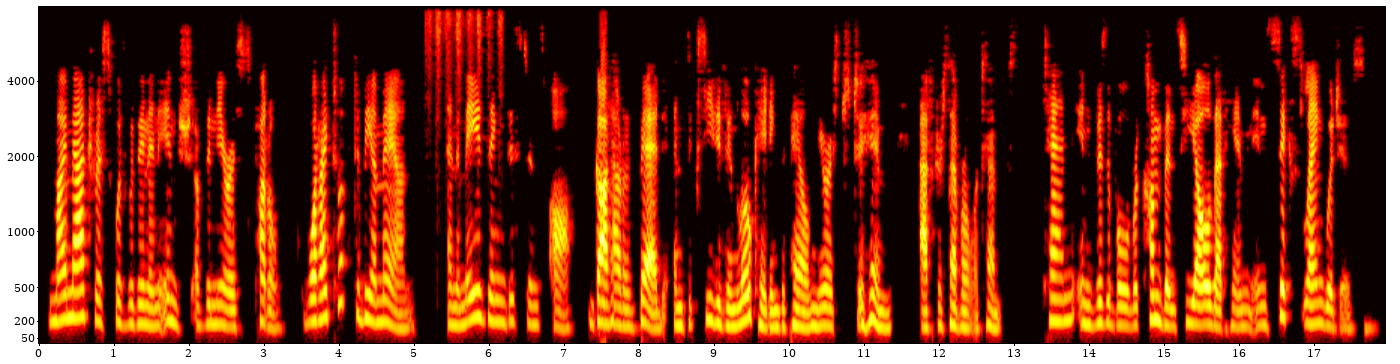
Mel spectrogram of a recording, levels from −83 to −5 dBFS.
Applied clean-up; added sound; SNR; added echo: classical method spectral subtraction.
